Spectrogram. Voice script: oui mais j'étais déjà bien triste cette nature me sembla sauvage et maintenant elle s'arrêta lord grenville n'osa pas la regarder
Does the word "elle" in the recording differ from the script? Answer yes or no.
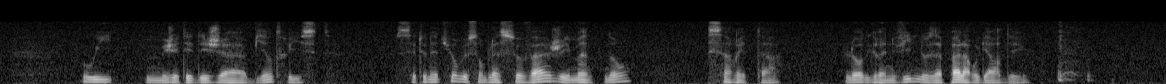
yes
